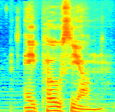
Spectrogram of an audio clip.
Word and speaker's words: Apotheon: Apotheon.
